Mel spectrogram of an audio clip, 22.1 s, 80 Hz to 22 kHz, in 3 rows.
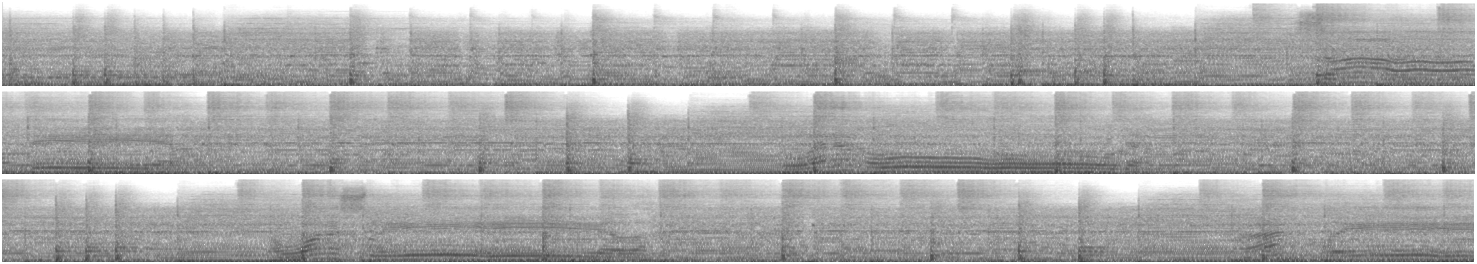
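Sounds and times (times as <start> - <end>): rock band playing live: 0.0 - 22.0.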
